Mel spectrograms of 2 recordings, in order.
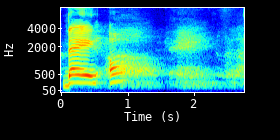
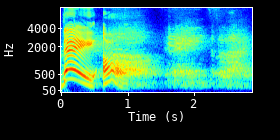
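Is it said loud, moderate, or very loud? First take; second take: loud; very loud. First: It is said louder than before. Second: It is said very loudly.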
